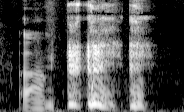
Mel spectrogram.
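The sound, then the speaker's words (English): A person clears their throat: a drawn-out, low, voiced rasp followed by a few short, harsh, throaty bursts, fairly loud, with no other sounds. “you just broke the silence by doing your throat clear.”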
